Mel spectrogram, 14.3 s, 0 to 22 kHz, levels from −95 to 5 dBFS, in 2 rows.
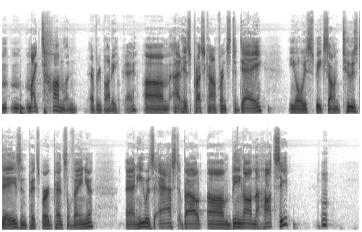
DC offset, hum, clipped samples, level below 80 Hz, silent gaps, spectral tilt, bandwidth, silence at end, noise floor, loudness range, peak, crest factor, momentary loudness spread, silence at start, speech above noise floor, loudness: under 0.1%; none; under 0.1%; -48 dBFS; none; -4.5 dB/octave; 15.5 kHz; 0.65 s; -62 dBFS; 3 LU; -2 dBFS; 18 dB; 11 LU; 0 s; 43 dB; -19 LUFS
